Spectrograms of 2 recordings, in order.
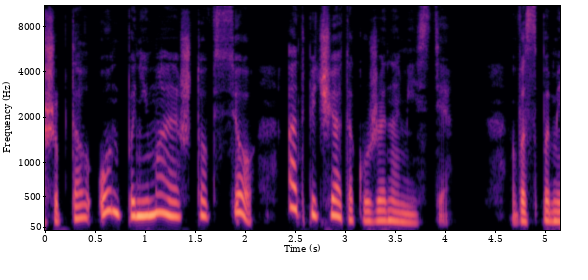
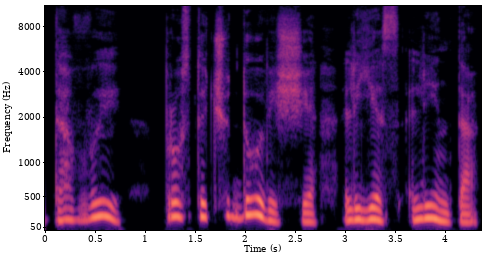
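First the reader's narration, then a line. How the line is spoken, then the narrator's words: Slow, clipped words. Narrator (Russian): медленно, чеканя каждое слово, произнесла она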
